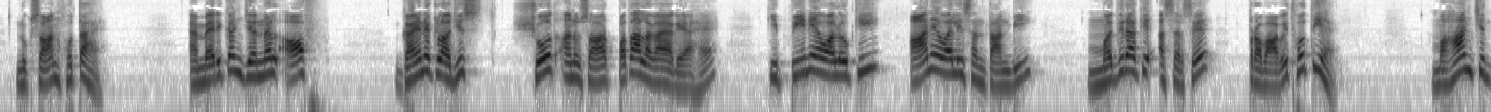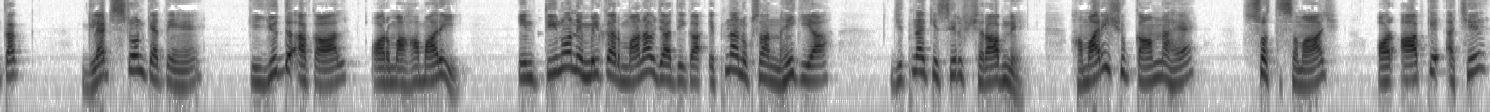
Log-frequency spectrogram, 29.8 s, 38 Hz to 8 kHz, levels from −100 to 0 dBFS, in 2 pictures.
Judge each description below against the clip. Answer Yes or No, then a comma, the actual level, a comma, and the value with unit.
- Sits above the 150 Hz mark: Yes, medium, 185 Hz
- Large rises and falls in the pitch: Yes, wide, 8.4 semitones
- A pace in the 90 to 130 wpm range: Yes, average, 125 wpm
